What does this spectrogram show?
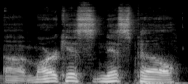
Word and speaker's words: Marcus Nispel: Marcus Nispel got yes.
